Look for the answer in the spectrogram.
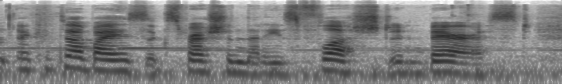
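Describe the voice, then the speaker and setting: A woman's voice: mid-range voice, moderate pace. A woman hosting a visual novel playthrough, reading the narration aloud and commenting in an informal, reactive way. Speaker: gaming video host. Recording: music behind the voice. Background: game music.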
